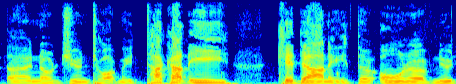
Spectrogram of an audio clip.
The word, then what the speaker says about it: Takaaki: I thought it was Takaaki Kidani, but no, June came on and said no, it's Takari. So apparently the second K is silent.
